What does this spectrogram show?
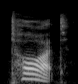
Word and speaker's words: taught: past and past participle this can be spelled o u ght or a u ght but the pronunciation is the same bring brought brought bu bought bought catch caught caught fight fought fought seek sought sought teach taught taught think thought thought remember that the g is silent in these verbs verbs with three different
